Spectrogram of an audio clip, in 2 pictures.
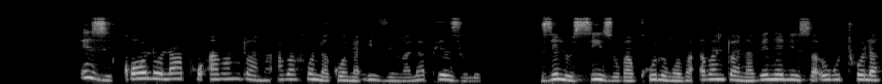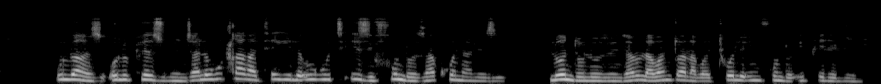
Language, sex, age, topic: North Ndebele, female, 36-49, education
